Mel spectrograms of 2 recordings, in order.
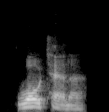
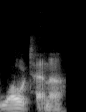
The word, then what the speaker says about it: Wotena: It sounds like antenna, but with a wo. It's like, hey, that's pretty simple. And I tried to explain to people how to pronounce for years, and she made it simple. Just like antenna, but Wotena.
